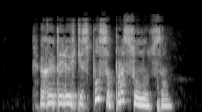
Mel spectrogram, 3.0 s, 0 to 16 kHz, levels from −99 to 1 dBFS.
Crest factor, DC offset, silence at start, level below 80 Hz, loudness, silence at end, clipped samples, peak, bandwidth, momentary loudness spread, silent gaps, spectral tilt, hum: 14 dB; under 0.1%; 0.5 s; -52 dBFS; -20 LUFS; 0.45 s; under 0.1%; -8 dBFS; 10 kHz; 7 LU; none; -4.5 dB/octave; none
